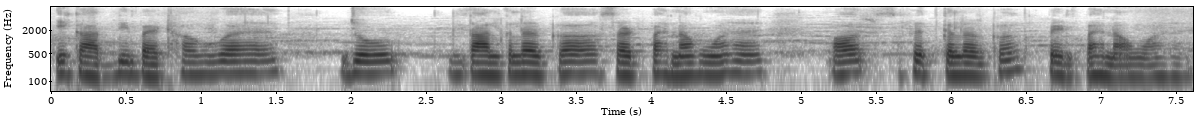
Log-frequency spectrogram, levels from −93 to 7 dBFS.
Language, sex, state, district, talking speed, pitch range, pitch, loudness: Hindi, female, Chhattisgarh, Raipur, 165 wpm, 145-160 Hz, 155 Hz, -19 LUFS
